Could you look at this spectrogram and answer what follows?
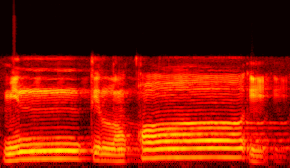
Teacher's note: Ikhfa akrob ini maksudnya samarnya dekat, mendekati n, bunyinya mendekati n.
